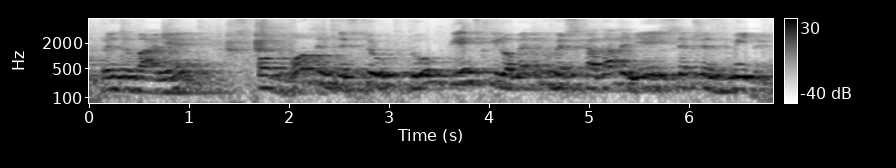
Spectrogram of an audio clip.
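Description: The very slow speech carries strong room echo and light background noise. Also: man. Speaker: resident speaking at council session. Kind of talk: critical public comment. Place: hall. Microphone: camera far.

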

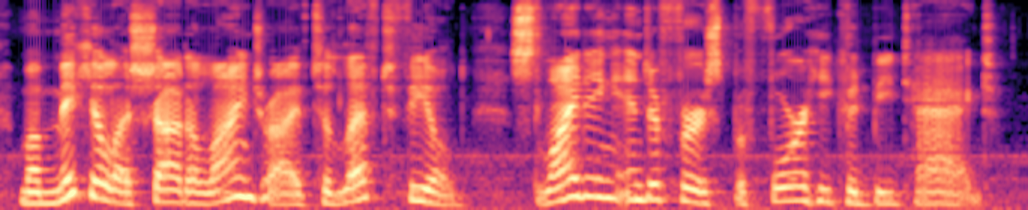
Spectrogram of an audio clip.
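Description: Someone reads the text aloud, using a natural voice.

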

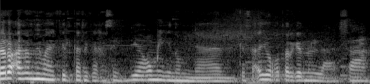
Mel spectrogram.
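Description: With light background noise behind her, a woman talks using ordinary pitch variation. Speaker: vlogger. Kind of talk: casual vlog chat. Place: kitchen. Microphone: phone near.

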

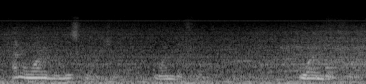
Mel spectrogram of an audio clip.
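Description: A man talks against noticeable background noise. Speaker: speaker. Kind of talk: rally speech. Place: hall. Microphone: podium.

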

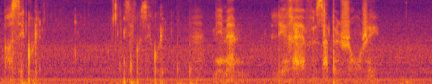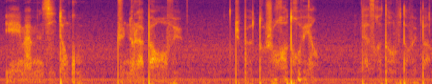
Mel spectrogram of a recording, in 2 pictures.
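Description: A woman whispers in a gentle tone with long, frequent pauses. The sound is dry with no echo, over light background noise. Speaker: ASMR roleplay creator. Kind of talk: soft roleplay talk to listener. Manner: gentle reassuring ASMR whisper. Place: home room. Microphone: studio mic.

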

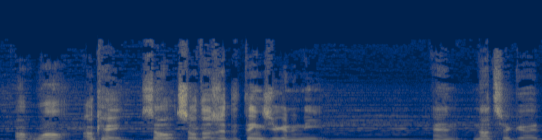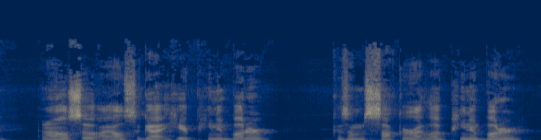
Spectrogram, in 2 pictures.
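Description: A man at medium pitch and moderate pace, with music in the background. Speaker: amateur cooking vlogger. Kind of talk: casual talk to camera. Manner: rambling, profane, laid-back.

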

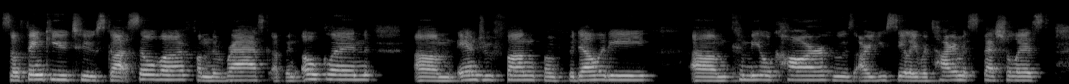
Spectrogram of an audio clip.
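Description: With a quiet background, a woman speaks in a monotone, flat intonation at a moderate pace. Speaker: workshop host. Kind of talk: webinar introduction. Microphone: video call.

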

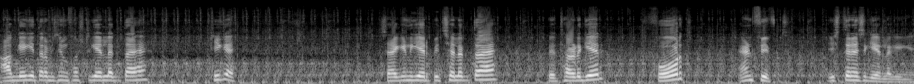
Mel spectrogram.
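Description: Delivered at a fairly slow pace with long, frequent pauses, the speech has a dry sound with no echo and light background noise. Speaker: riding instructor. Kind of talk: tutorial. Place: street.

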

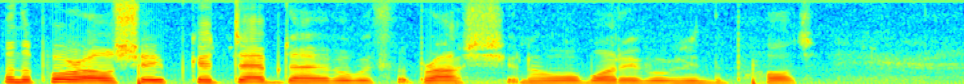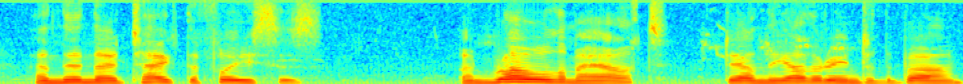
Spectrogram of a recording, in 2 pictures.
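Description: Speaking in an Australian accent, a woman keeps a medium pitch and a moderate pace. Her intonation is monotone and flat, and the sound is dry with no echo. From Victoria, Australia (rural Mallee, near Rainbow); Victoria, Australia. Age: 70s. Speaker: elderly woman reminiscing. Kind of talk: casual reminiscence. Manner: halting. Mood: nostalgic, reflective. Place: farm. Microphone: handheld.

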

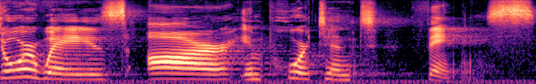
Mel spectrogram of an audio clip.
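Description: Over light background noise, a woman talks at a very slow pace in a high pitch. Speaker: preacher. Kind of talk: sermon. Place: church.

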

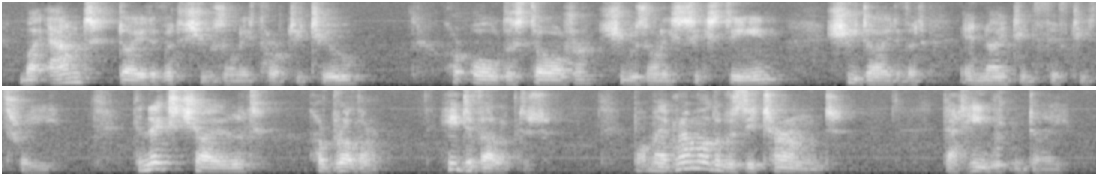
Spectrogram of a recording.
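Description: A man's voice with ordinary pitch variation at a moderate pace, long and frequent pauses, and audible room echo. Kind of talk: storytelling talk to camera. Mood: warm, reminiscing. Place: home room.

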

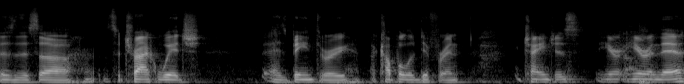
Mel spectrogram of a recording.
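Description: Speaking at a moderate pace, the man keeps a monotone, flat intonation broken by long, frequent pauses. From Australia. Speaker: rock band member. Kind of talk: casual interview. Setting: studio. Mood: relaxed, amused. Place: studio. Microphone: handheld.

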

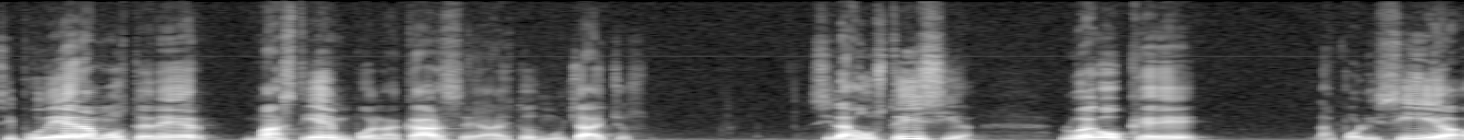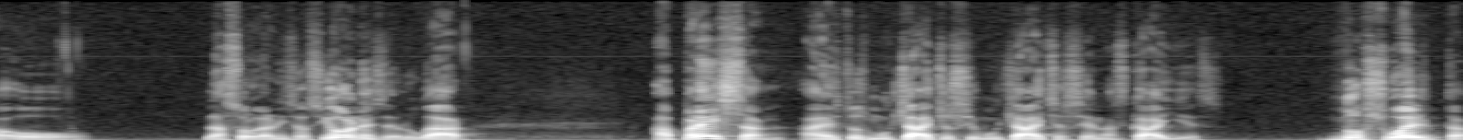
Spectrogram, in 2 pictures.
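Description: A man with a fairly high voice and lively intonation, fairly slow and full of long, frequent pauses, big swings in loudness, quiet background. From Dominican Republic. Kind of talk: sermon. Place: studio.

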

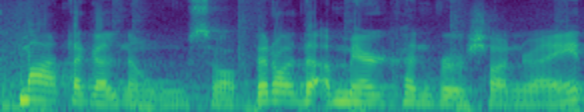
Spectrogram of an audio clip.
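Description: Music in the background and a woman talking at a moderate pace. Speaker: home cook host. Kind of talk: casual cooking vlog chat. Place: kitchen. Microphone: lapel.

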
